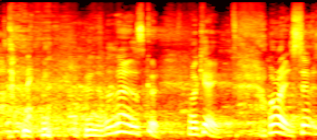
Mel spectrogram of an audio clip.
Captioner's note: laughing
